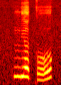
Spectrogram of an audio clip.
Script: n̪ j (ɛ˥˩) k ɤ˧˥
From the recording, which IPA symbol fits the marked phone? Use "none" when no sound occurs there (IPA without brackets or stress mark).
ɛ˥˩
